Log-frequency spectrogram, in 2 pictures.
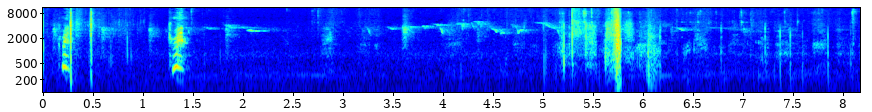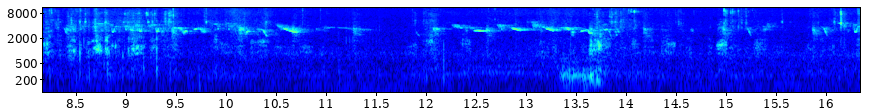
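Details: Two dogs named Ziva and Cairn playing together outdoors, one of them tied up; a few sharp loud barks near the start and a louder burst mid-clip, with high chirping birds throughout.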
